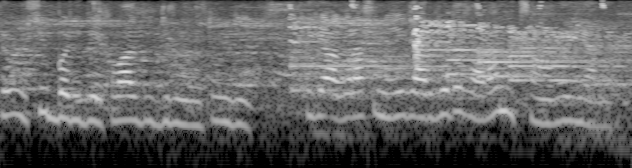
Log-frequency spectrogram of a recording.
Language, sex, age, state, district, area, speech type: Dogri, female, 18-30, Jammu and Kashmir, Reasi, rural, spontaneous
